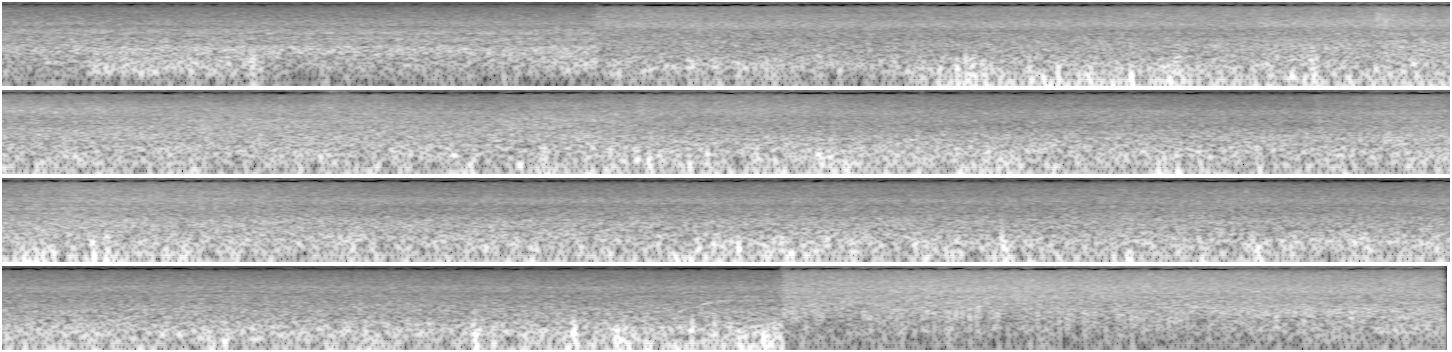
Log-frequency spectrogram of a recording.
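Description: Steady ocean surf washing below a bluff, mixed with wind buffeting the microphone; the wind gets heavier about four to five seconds in and drops away abruptly a few seconds before the end.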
